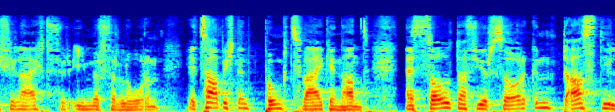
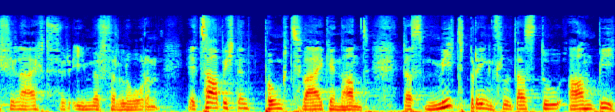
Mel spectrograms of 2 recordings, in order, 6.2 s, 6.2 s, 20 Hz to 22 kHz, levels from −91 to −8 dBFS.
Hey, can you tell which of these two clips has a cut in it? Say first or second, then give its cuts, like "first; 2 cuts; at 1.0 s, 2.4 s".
first; 1 cut; at 4.0 s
